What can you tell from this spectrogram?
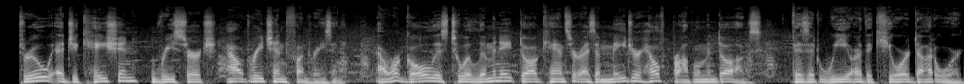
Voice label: Commercial PSA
